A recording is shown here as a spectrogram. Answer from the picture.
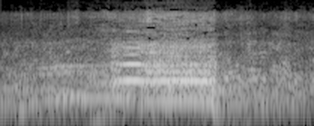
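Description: A calf mooing: one long call held on a steady pitch, loudest for about a second and a half in the middle before breaking off.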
